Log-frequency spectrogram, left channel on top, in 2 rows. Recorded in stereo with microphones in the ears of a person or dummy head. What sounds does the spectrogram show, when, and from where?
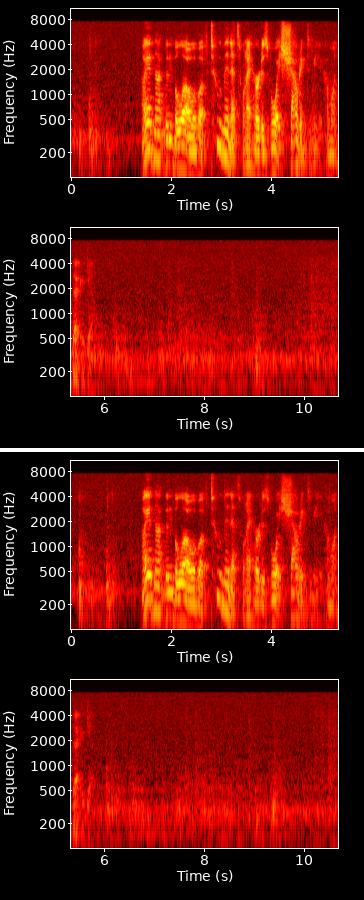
1.4 s a man speaking: 10° left (ahead or behind), 1.5 m; by 5.8 s 35° left (ahead or behind), 1.4 m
